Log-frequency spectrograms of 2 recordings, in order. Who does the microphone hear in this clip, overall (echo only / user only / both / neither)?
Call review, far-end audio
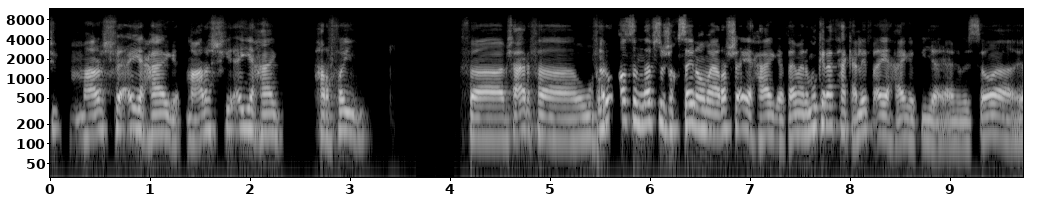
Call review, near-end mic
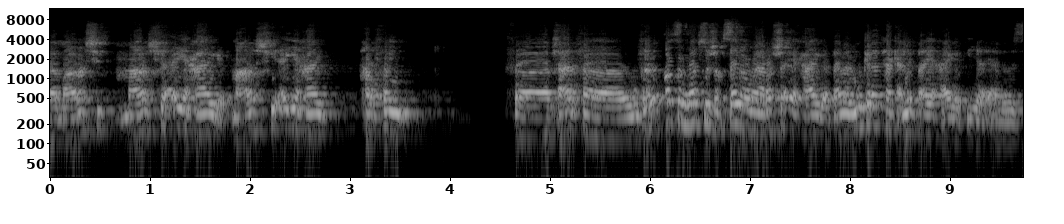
echo only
